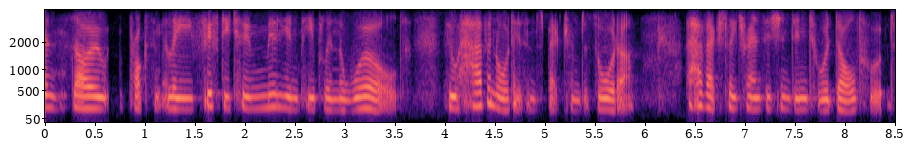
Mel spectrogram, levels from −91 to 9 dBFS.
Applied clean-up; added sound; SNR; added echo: none; none; none; none.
